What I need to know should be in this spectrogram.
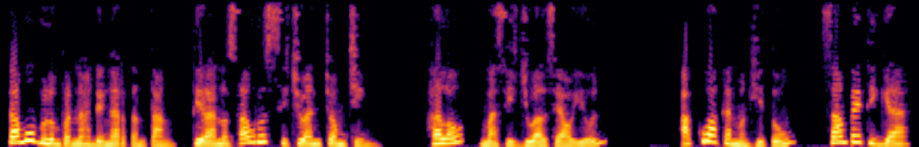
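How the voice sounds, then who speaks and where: A computer-generated woman's voice reads an anime story recap at a quick clip, with a pitch that jumps around a lot. She voices every character herself without changing her sound, and the recording is close and dry. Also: sing-song, no room sound. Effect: synthetic text-to-speech voice. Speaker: narrator.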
